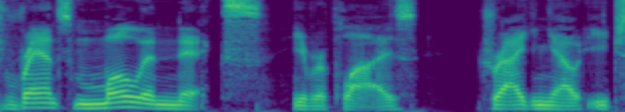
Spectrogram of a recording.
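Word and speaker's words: Rance Mulliniks: Lance Mullinks? The Kid asks, fishing out the 1986 baseball cards that inspired the trip. Jesse rolls his eyes. Jesus Christ, Kid, it's Rance Mullinix, he replies, dragging out each syllable.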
